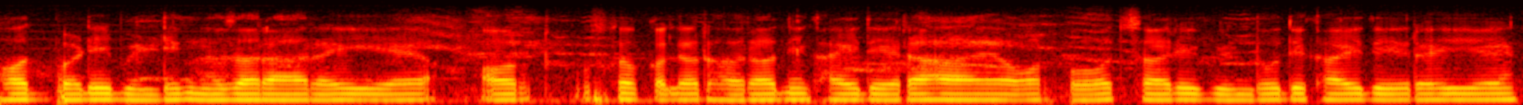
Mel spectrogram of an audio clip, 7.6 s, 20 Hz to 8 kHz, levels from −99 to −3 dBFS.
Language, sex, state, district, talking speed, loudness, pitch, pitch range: Hindi, male, Bihar, Jahanabad, 180 wpm, -36 LUFS, 125 Hz, 120-125 Hz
